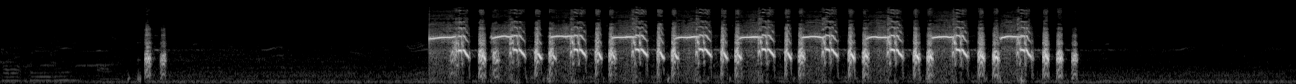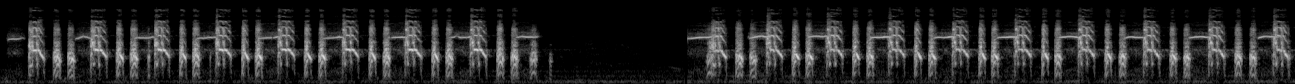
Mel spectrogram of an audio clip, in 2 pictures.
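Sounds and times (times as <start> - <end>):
francolin squawking calls: 4.3 - 11.2, 13.0 - 18.6, 19.8 - 25.9.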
